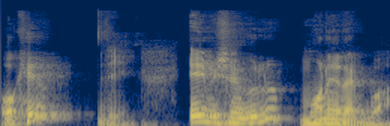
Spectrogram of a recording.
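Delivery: ordinary talk, nothing marked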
